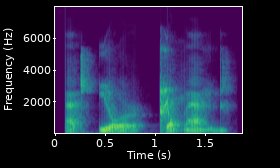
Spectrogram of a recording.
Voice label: robot voice at your command

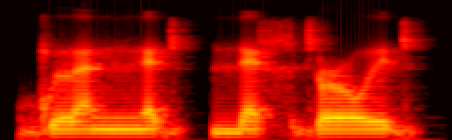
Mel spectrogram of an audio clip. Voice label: robot voice planet destroyed

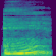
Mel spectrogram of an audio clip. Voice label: "aeh", voices

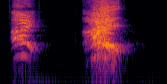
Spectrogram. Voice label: military shout aye

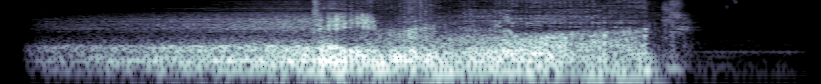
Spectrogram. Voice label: demon dark voice reverse demon lord

